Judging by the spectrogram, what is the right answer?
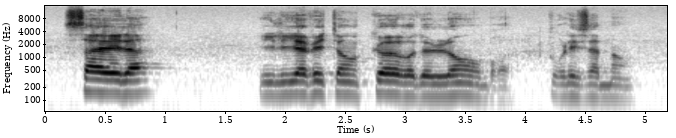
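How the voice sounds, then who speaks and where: A man talks at a very slow pace with fairly even intonation. Audible room echo surrounds his voice. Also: medium pitch for a man. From France, Marseille. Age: 40s. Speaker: documentary narrator. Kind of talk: scripted narration.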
